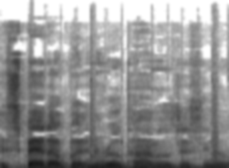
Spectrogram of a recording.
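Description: Over music in the background, a man speaks in a playful tone. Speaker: amateur comedic voiceover narrator. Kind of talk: comedic voiceover of a beauty tutorial. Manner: casual, playful.

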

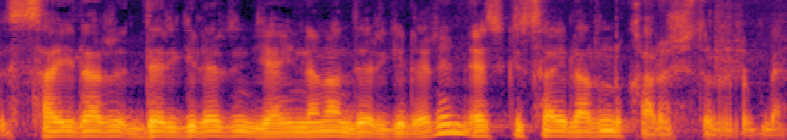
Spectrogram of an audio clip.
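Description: This man's voice sits fairly low in pitch, with a dark, mellow tone. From Turkey. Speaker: poet and writer; guest. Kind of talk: interview. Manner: halting. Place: studio. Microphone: lapel.

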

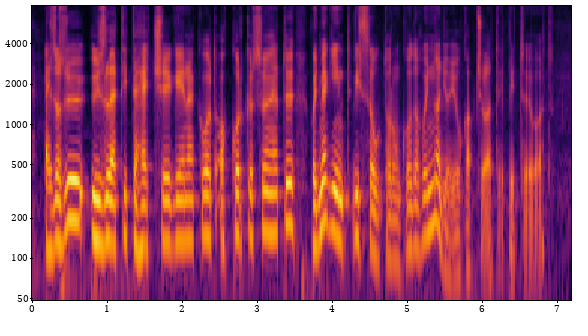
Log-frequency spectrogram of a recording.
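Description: Against a quiet background, a man speaks with vocal fry at a moderate pace, hardly pausing and varying his pitch in an ordinary way. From Hungary. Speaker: podcast host. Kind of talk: interview discussion. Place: studio. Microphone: studio mic.

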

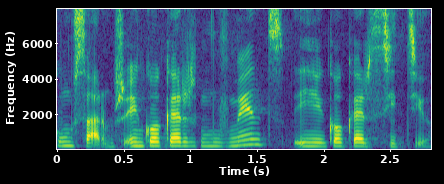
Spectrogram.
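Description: A woman's normal speaking voice, fairly high in pitch, with fairly even intonation at a moderate pace. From Alentejo, Portugal. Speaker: personal trainer. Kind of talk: casual talk show chat. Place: studio. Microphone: lapel.

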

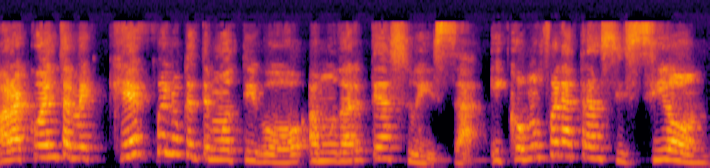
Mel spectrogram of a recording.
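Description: With very wide pitch swings, a woman speaks at a fairly slow pace. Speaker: interview show host. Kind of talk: interview. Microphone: earbuds.

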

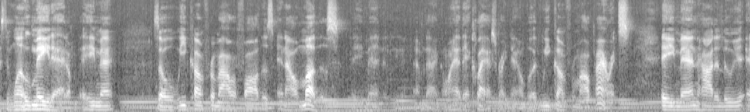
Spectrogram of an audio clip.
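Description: Loudness swings widely at a moderate pace. Music plays clearly in the background. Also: man, fairly low pitch for a man. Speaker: pastor. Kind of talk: sermon. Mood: warm, jovial. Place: church. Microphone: podium.

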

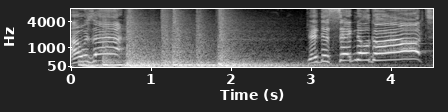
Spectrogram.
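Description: A man puts on a character voice, extremely high-pitched with a fairly bright tone and lively intonation. He goes at a slow pace while faint music plays in the background.

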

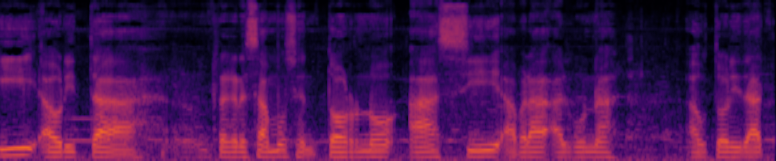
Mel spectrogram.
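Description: A man speaks over light background noise. The sound is dry, with no echo. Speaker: local news reporter. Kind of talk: live news report. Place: street. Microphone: phone near.

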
